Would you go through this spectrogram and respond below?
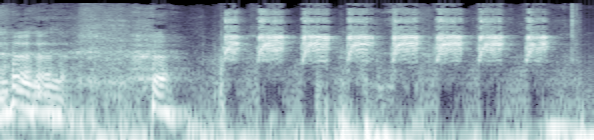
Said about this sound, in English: Brought to you by a duck. Obviously.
